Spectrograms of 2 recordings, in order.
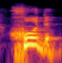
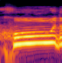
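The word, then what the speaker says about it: خود: और मिसाल ले लें खुद क्या बोलते हैं आप खुद बोलते हैं खुद बोलते हैं ना खुद तो अब देखिए खुद में खुद में जो वाव है ना ये वाव लिखा जा रहा है बट पढ़ा नहीं जा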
